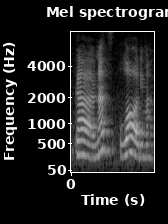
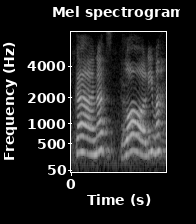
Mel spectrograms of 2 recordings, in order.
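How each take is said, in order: First: The t is pronounced clearly before the next word. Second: The same.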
